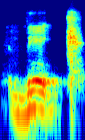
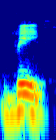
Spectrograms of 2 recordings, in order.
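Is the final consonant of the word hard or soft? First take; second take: hard; soft. First: The final consonant is a hard k-like sound. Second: The final consonant is a softer g-like sound. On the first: The speaker calls it wrong. "Eso sería demasiado fuerte" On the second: The speaker calls it right. "Pero es un ruido así parecido"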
